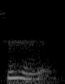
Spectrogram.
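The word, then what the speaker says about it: Sumeru: numeral City for the first time I'm actually pronouncing it right sooner row this is the place um let's just slide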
